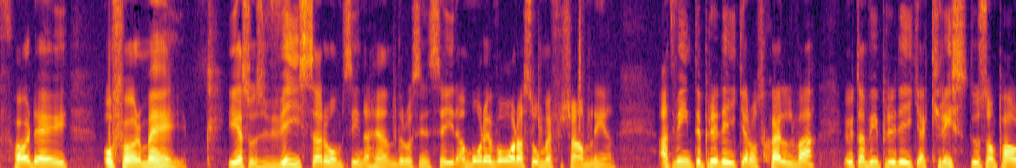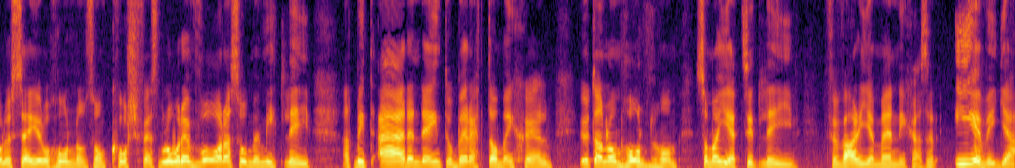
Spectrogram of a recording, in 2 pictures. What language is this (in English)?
Swedish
